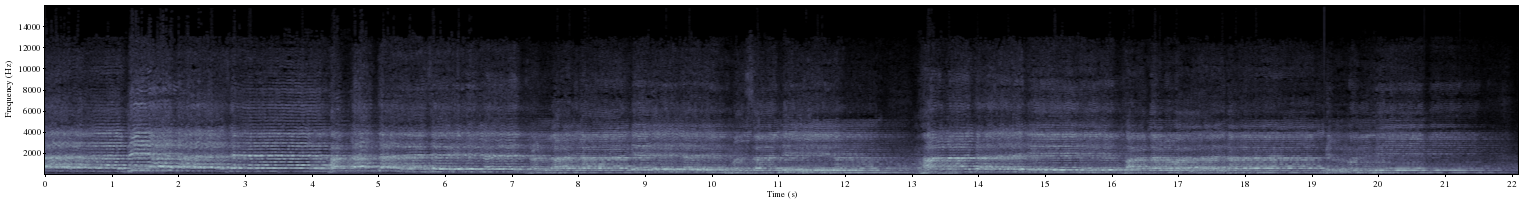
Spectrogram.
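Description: Islamic religious chanting: a voice holding long, drawn-out notes that slide in pitch, with a brief dip before it carries on.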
